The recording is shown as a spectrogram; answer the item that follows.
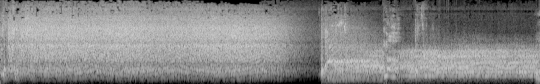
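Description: Anime soundtrack: a swirling, wavering whoosh effect that fades out over about four and a half seconds, then a held dramatic music chord that comes in suddenly and sustains.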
